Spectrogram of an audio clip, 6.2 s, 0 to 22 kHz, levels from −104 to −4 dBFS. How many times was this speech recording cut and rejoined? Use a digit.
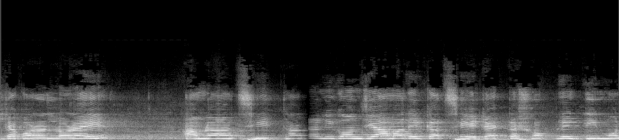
1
